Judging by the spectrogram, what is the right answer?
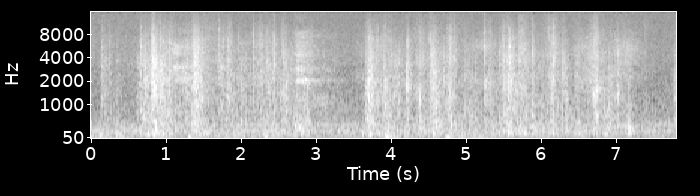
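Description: Plastic tarp crinkling and rustling as it is folded over bedding, in several short spells.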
